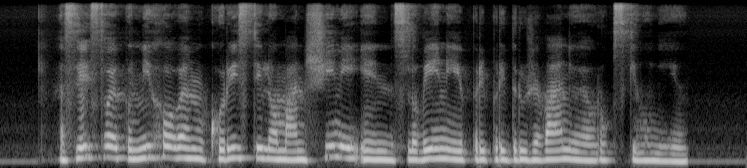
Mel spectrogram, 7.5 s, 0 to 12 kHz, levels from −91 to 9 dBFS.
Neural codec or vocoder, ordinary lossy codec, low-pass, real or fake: autoencoder, 48 kHz, 32 numbers a frame, DAC-VAE, trained on Japanese speech; none; 10.8 kHz; fake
